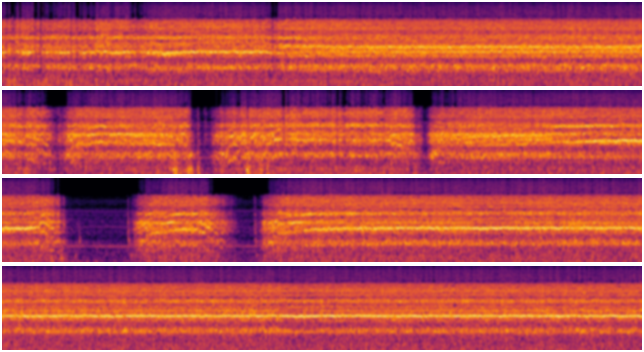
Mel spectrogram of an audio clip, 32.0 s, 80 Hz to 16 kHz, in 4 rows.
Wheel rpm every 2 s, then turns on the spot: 230, 230, 210, 210, 160, 160, 180, 200, 110, 110, 230, 230, 230, 230, 230, 230.
16-18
